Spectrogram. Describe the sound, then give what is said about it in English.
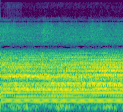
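A train horn sounds at a college football stadium after a game, a loud, steady multi-tone chord held without a break for the whole clip over a low rumbling bed of noise. “Let the train horn do its thing.”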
